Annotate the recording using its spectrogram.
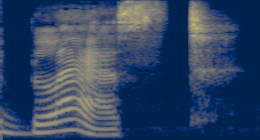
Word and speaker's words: blessed: Esse blessed fica tão reduzido porque o E não é pronunciado. Então, seria blessed.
